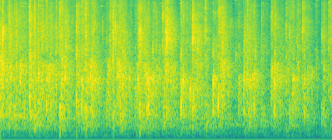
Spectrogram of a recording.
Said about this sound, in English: Thank you for that clap. That gave me a moment to get a quick swig.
